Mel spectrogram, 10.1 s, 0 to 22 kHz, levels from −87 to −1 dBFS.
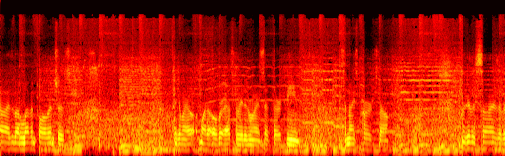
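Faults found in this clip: Gain pumping, throughout the clip. Level swing around 15 dB. Loud and soft parts squashed toward one level. Likely cause: input gain set far too high for the microphone, with a fast limiter or compressor clamping down on each peak and releasing in the pauses.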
